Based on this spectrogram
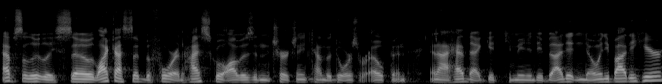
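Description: Talking at a very fast pace, a man with an American accent keeps a medium pitch and ordinary pitch variation. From Missouri. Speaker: church intern. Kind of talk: casual chat.

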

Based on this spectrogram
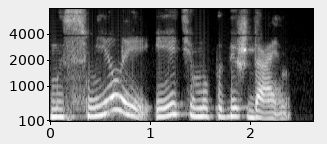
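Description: The woman's voice sits at a medium pitch and carries a dark, mellow tone. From Ukraine. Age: 30s. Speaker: artist and writer. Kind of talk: radio interview. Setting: remote call into radio studio.

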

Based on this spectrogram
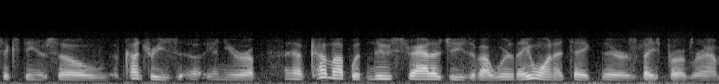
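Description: A man at a medium pitch, fairly even intonation and a moderate pace, with noticeable background noise. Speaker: space journalist and author. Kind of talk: casual interview.

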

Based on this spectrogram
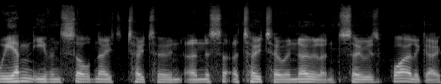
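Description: Dry and close with no echo, a man with a plain, everyday voice and medium pitch talks at a fairly quick pace. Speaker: football podcast host. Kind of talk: casual chat.

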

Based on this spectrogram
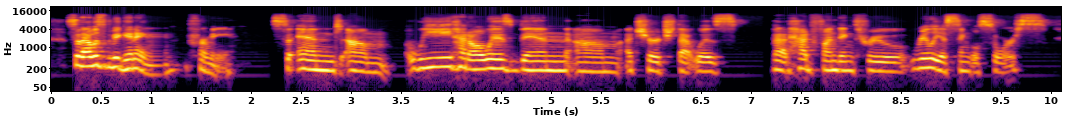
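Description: This woman has a normal speaking voice with a Canadian accent and a fairly low pitch. She talks at a fairly slow pace with ordinary pitch variation. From Canada, Toronto. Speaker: pastor. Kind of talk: interview.

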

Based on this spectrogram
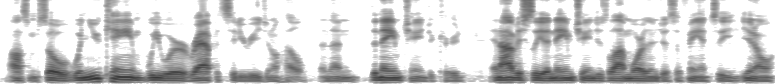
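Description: A very fast, hardly pausing man with an American accent, a very deep, low pitch, and fairly even intonation. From Minnesota. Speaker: podcast host. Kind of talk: casual interview.

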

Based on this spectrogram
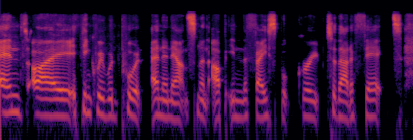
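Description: A woman with an Australian accent and a fairly low pitch, with fairly even intonation and hardly any pauses, in a dry, close sound with no echo and a quiet background. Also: moderate pace. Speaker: bag pattern designer and small business owner. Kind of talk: interview. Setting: remote call from Australia.

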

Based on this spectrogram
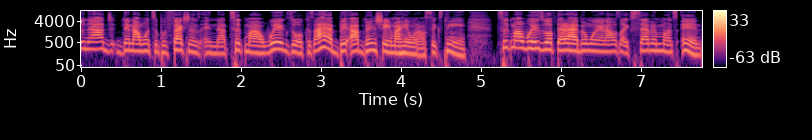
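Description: Someone with a New York accent speaks very fast in an animated tone with lively intonation. The recording is very clean with a silent background. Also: woman, medium pitch for a woman. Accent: New York Bronx. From New York, the Bronx. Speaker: rapper and former stripper. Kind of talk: casual interview chat.

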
